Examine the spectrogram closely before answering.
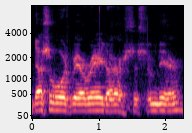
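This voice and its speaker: With a Newfoundland accent, this man speaks at a moderate pace in a fairly high pitch and a monotone, flat intonation, with noticeable background noise behind him. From Newfoundland, Canada. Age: 80s+. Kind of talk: casual talk showing a model boat. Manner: alert.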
